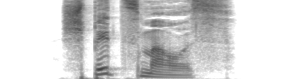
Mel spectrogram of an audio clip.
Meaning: shrew
- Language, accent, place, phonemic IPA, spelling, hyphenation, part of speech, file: German, Germany, Berlin, /ˈʃpɪt͡smaʊ̯s/, Spitzmaus, Spitz‧maus, noun, De-Spitzmaus.ogg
